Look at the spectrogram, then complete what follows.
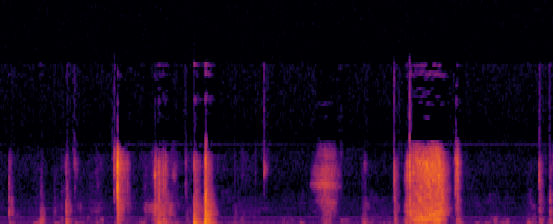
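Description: A cardboard trading-card box handled and set down on a desk, with several knocks, the loudest about two seconds in. About four seconds in comes a short scratchy rip as the box's plastic shrink wrap is slit open.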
